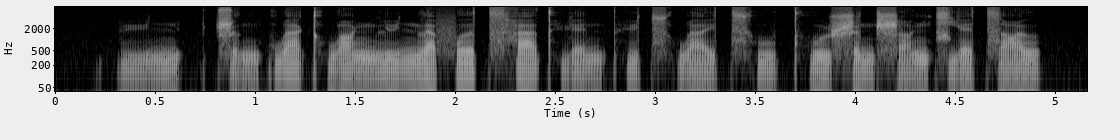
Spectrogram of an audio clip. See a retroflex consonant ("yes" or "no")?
yes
